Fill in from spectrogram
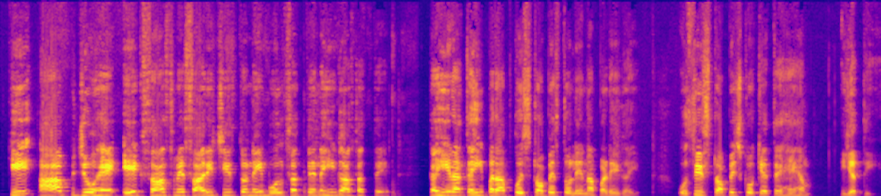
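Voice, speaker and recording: A man teaching grammar for an exam, calling his students friends and asking questions he then answers himself, with self-mocking asides. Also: sits high. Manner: self-deprecating joking asides. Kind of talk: exam-prep lesson.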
